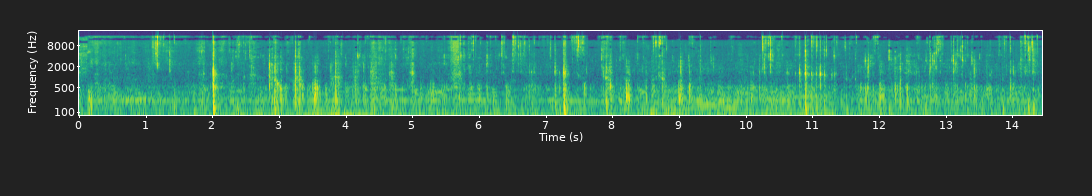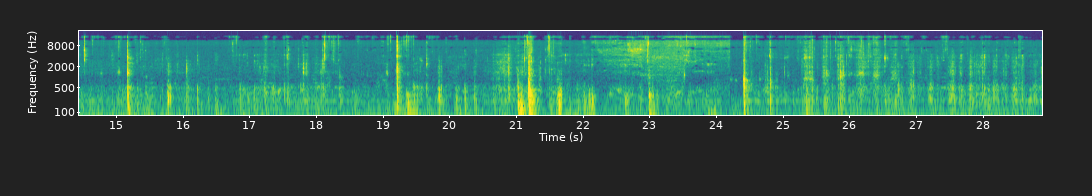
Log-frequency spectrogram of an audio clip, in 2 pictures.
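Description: Close-up chewing of lumps of natural chalk: repeated sharp crunches as pieces are bitten off, between stretches of softer grinding and mushy chewing.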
